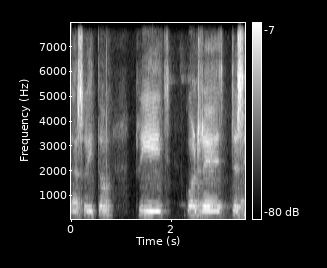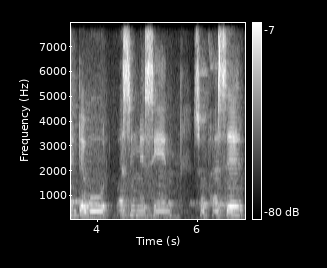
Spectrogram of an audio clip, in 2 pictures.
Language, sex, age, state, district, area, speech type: Odia, female, 30-45, Odisha, Mayurbhanj, rural, spontaneous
